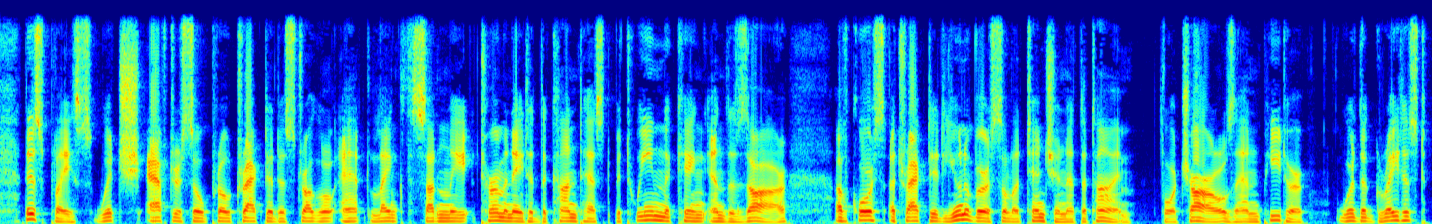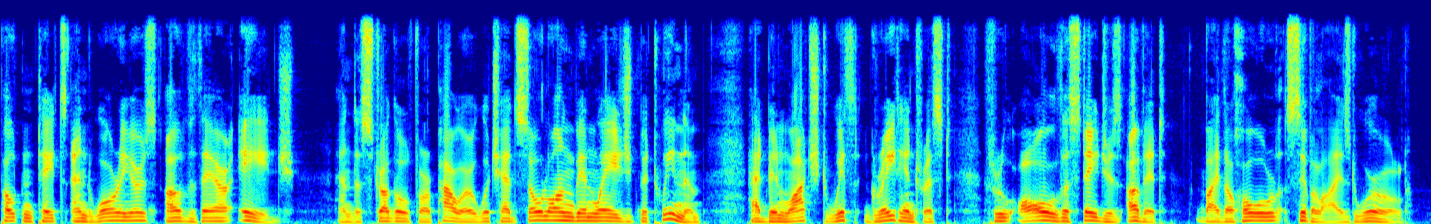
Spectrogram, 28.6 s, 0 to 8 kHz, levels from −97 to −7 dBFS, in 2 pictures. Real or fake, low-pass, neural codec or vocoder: real; 7.2 kHz; none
